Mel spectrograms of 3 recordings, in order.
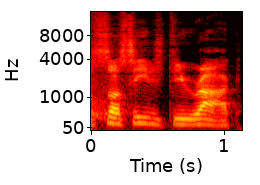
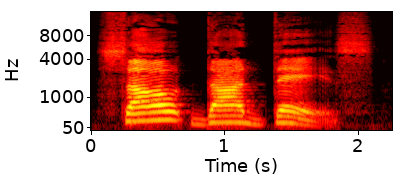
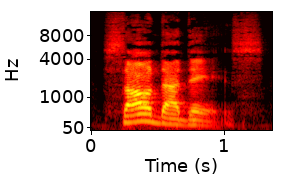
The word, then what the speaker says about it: Saudades: issue on your pronunciation, the Extreme album, Saudades, D-Rock, which we like to call Sausage D-Rock, is the pronunciation of the word. It's Saudades. Saudades. There is no exact translation of the word, but it means longing or missing.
